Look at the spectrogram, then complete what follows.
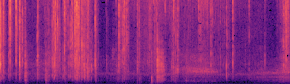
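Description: Clear cellophane covering on a diamond painting canvas crinkling under hands smoothing it flat: irregular crackles, busy in the first couple of seconds, then sparser.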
